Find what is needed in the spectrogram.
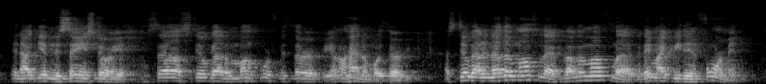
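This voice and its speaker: Amid noticeable background noise and audible room echo, a man speaks very fast at a fairly high pitch with ordinary pitch variation. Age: 60s. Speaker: comedian. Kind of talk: stand-up. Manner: animated.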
